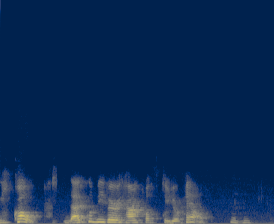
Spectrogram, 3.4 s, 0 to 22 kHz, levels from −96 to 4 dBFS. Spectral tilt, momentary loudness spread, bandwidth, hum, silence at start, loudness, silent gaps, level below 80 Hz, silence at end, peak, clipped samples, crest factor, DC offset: -9.5 dB/octave; 22 LU; 5.2 kHz; none; 0 s; -27 LUFS; none; -78 dBFS; 0.3 s; -8 dBFS; under 0.1%; 20 dB; 0.2%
